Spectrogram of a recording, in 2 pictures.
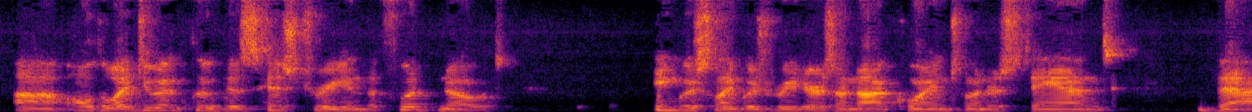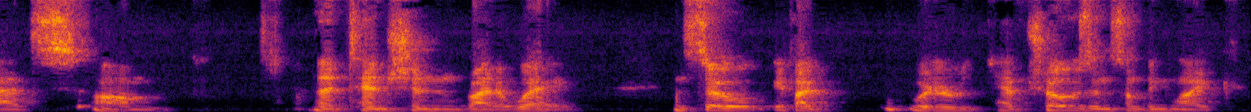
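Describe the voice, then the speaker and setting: A man with a very bright, sharp voice explains his choices as a translator on a panel. He talks thoughtfully and stops often to search for words. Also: mid-range voice, rough recording. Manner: thoughtful, hesitant, many fillers. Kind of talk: panel discussion.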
